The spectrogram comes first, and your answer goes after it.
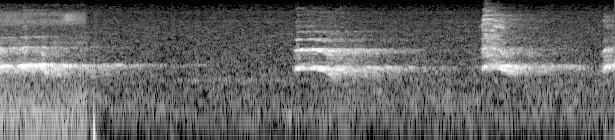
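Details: Spotted deer (chital) in Tadoba Andhari Tiger Reserve giving frequent alarm calls that warn their group and nearby ungulates of danger, before a tiger passed through the bushes; shrill, clear barked notes, three loud ones spaced one to two seconds apart, the last cut off.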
